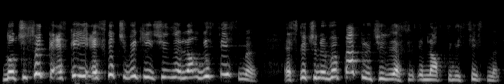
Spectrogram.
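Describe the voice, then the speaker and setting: A woman with a high, fast voice leads a live online workshop energetically, sprinkling English words into her talk.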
